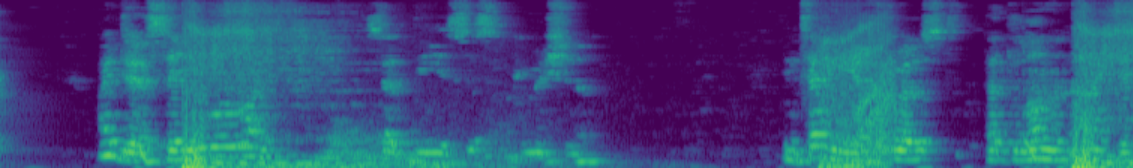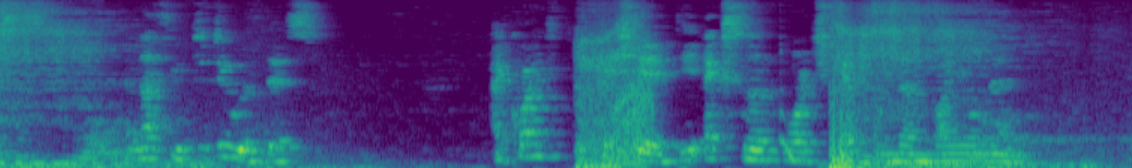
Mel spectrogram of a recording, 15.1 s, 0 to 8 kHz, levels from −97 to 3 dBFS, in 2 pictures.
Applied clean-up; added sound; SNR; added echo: classical method WPE with log-MMSE.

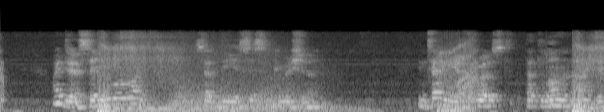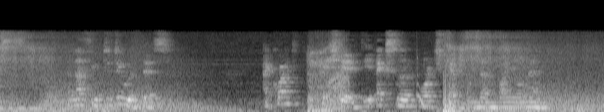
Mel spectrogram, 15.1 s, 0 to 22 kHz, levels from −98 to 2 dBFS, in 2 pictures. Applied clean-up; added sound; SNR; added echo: none; Explosion; 1 dB; reverberation time 0.3 s.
